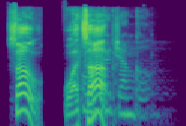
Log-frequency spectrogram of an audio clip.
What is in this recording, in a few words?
male voice, "so whats up"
